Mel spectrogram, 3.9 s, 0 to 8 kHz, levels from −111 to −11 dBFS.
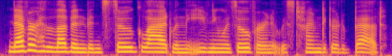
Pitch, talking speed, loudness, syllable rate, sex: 215 Hz, 290 wpm, -19 LUFS, 6.5 syllables/s, female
